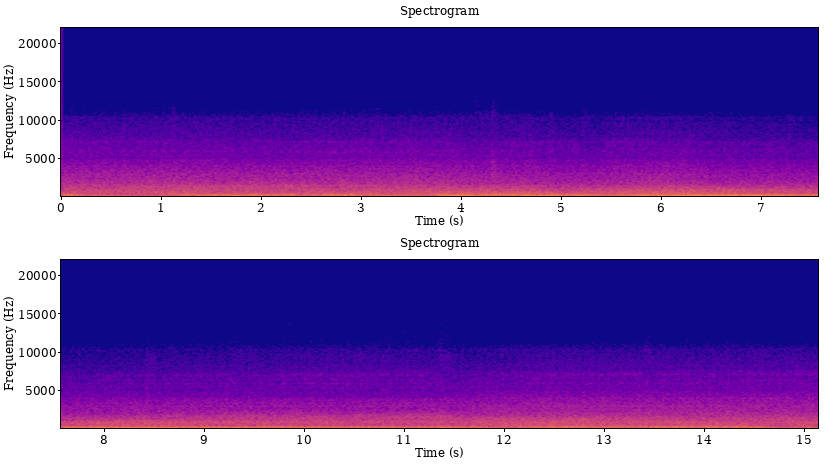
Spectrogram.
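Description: Car engine running with low road and cabin noise, heard from inside the car; it grows louder for a few seconds from about a second and a half in, then settles back to a steady hum.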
